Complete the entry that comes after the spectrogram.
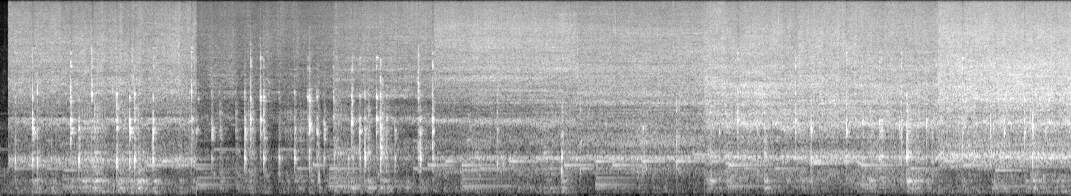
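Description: Onion and vegetables sizzling in hot oil in an aluminium pressure cooker, a loud steady hiss. Through the first half there are many sharp taps of a knife chopping on a wooden board. Near the end a wooden spatula stirs the pot.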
